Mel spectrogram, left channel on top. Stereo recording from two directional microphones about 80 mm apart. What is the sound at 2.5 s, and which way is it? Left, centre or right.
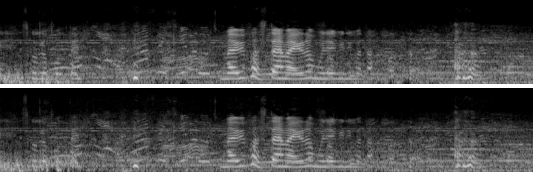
A woman's voice, right.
